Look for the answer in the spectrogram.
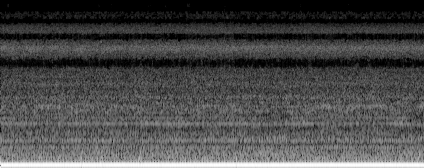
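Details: Westfield with a Ford Zetec engine at fast idle: a deep, steady drone broken by occasional uneven stumbles; misfiring, cause not yet pinned down.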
